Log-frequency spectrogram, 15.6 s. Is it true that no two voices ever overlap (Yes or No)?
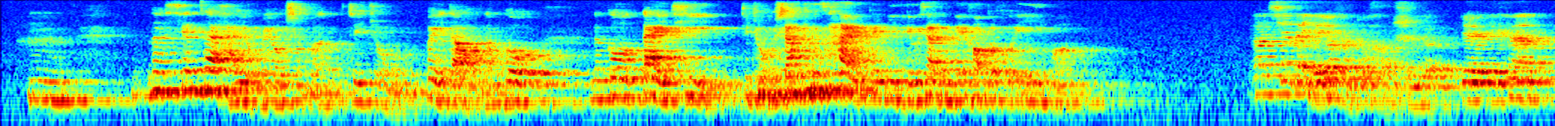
Yes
